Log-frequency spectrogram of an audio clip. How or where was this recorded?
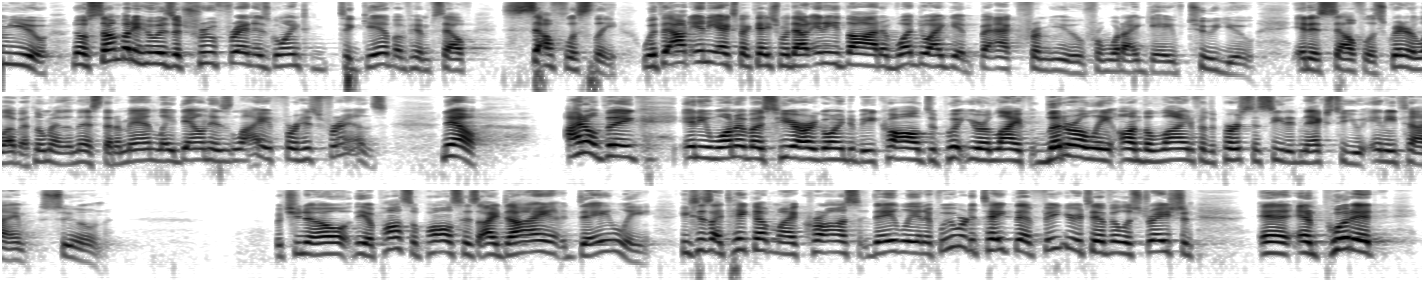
large echoing room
